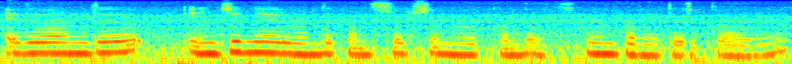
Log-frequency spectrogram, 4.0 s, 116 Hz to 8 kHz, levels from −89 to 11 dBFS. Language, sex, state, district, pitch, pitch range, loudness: Tamil, female, Tamil Nadu, Chennai, 235 Hz, 220-245 Hz, -14 LUFS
